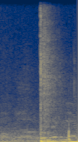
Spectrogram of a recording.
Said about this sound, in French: Il marche pas bien mon tire-bouchon, donc l'effet va pas être...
